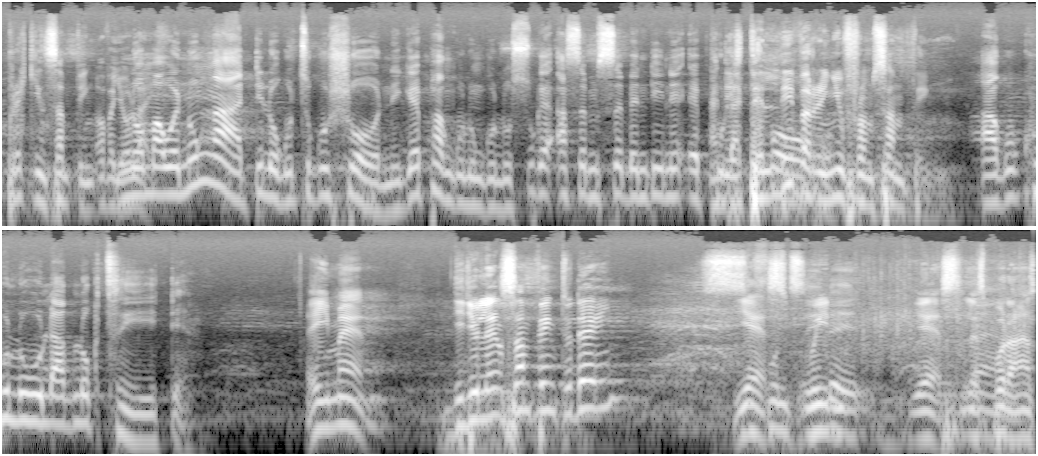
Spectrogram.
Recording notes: The Message Was Recorded Live at The Apostolic Hub.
